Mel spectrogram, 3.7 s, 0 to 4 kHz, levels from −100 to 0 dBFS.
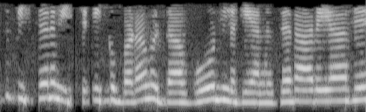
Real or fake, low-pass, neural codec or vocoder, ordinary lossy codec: real; 3.6 kHz; none; MP3, 24 kbps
